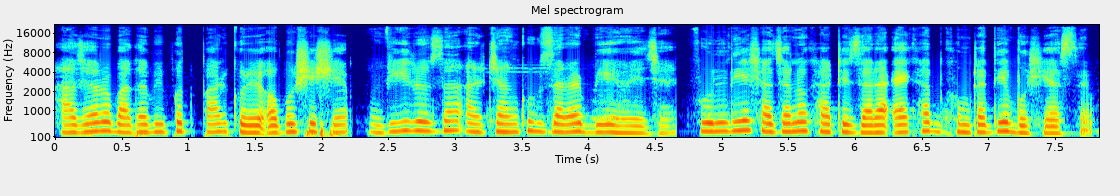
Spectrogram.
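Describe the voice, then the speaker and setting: High-voiced young woman telling a story. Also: steady tone, a little fast, mellow, dry recording. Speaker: narrator. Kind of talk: storybook narration of fan fiction.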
